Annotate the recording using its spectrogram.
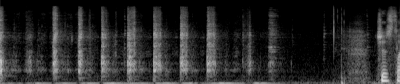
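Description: Knife slicing a lemongrass stalk into thin rounds: a quick, even run of cuts, about four a second, stopping about three seconds in. A woman's voice says a word near the end.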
